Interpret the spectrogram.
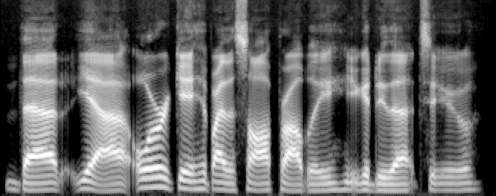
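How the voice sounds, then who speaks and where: Clear-voiced man chatting on a podcast. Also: on the low side, fairly even intonation, moderate pace, dry recording, highs cut off. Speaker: podcast co-host. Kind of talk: casual gaming podcast chat.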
